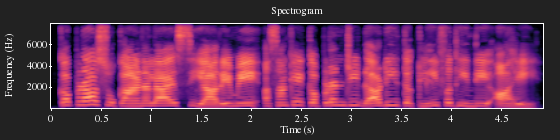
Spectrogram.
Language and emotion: Sindhi, neutral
